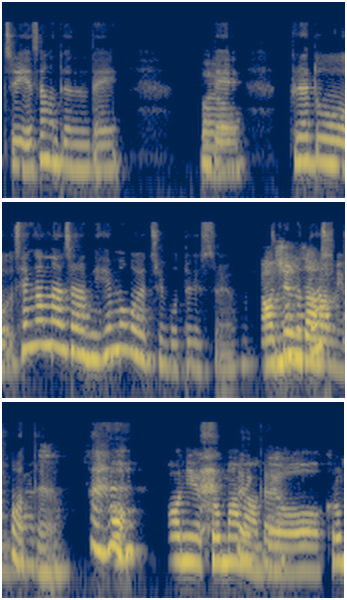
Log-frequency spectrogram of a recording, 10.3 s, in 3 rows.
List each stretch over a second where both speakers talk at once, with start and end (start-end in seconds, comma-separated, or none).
6.0-7.3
